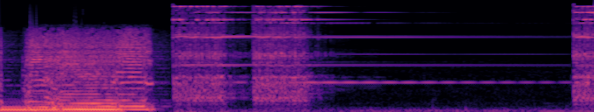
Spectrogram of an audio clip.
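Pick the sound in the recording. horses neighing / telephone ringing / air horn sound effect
telephone ringing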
